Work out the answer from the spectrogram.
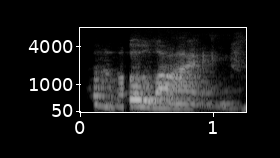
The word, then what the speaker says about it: bowline: Bowline. Pronounced bowline. Spelled bowline, I know.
